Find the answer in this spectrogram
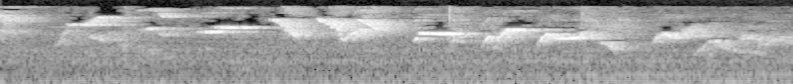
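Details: Countryside Oriental magpie-robin in a singing contest, tail spread, delivering clear rising and falling whistled notes mixed with short sweet trills and chirps, loud and varied.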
